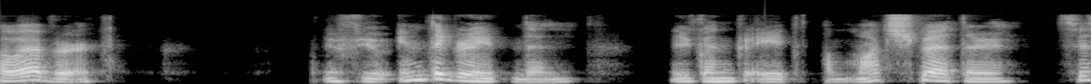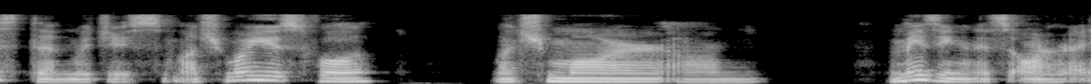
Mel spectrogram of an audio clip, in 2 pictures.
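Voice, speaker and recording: The speaker has a non-native accent and talks at a fairly slow pace with long, frequent pauses. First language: not English. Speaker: student demonstrating a software project. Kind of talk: software tutorial demo. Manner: halting, many fillers.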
